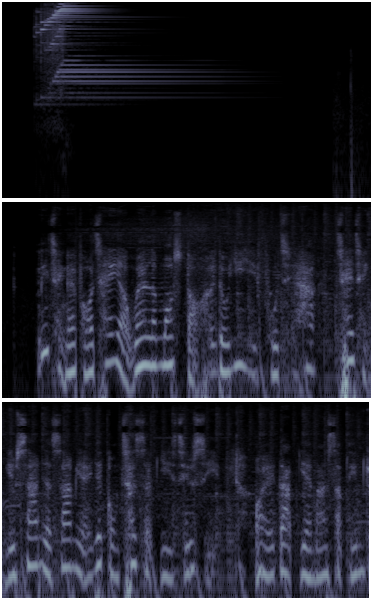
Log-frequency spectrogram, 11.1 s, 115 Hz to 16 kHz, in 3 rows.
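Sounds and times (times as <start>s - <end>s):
bright metallic chime: 0.3s - 2.7s.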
